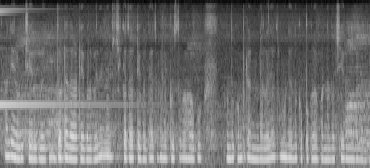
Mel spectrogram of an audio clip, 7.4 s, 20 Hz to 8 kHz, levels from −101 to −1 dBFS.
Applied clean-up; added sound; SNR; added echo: none; Marimba, xylophone; 14 dB; none.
